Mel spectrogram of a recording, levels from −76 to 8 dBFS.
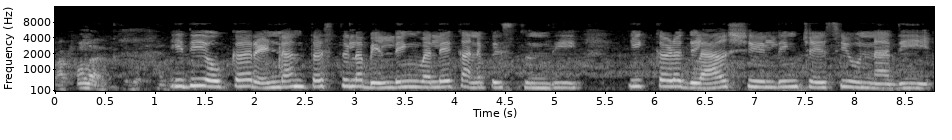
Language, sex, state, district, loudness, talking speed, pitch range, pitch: Telugu, female, Andhra Pradesh, Manyam, -14 LUFS, 75 wpm, 210-260 Hz, 240 Hz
